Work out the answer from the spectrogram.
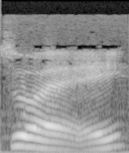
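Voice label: "zui3", Mandarin Chinese, pinyin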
